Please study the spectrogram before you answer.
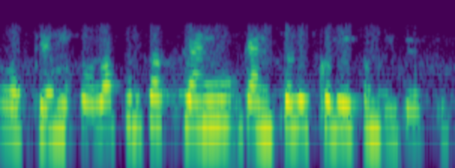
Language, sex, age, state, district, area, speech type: Marathi, female, 18-30, Maharashtra, Solapur, urban, conversation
